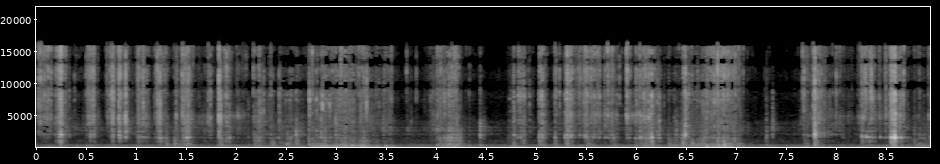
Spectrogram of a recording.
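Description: A solid white-and-pink bar of soap, held in the hand, has its surface scraped and shaved with a metal box-cutter blade. Quiet, dry, crackly scraping comes in quick repeated strokes with a bright, papery rasp and a faint steady hum underneath. A sharper click stands out near the end.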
